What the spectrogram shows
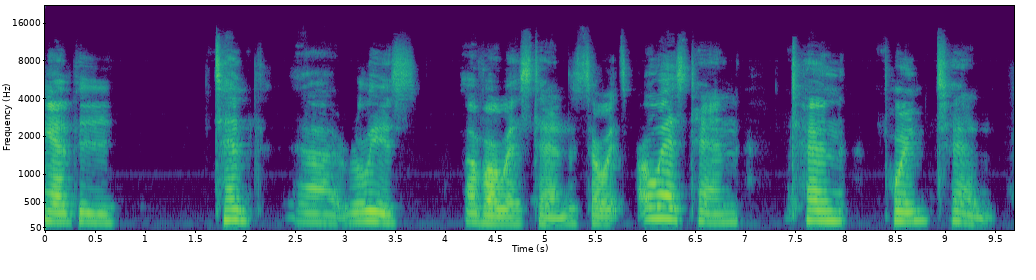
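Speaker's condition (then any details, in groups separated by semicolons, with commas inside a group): Cerebral palsy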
